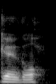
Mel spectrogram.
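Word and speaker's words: googol: intended name they wanted to use the word googal googal g o o g o l it's a number equal to one with 100 zeros pronounced Google okay well it does not look like Google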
